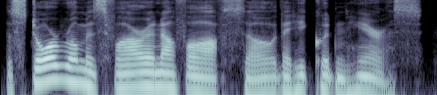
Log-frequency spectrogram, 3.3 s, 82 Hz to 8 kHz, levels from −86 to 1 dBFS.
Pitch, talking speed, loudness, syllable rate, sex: 115 Hz, 220 wpm, -19 LUFS, 4.9 syllables/s, male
